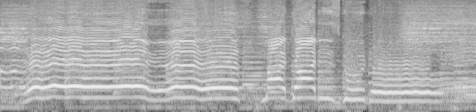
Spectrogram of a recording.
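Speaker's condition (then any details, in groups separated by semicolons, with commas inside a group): No condition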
